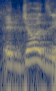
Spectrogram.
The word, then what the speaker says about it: Jonesy: And it's pronounced like the last name Jonesy, Jones with an E sound at the end. Jonesy.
